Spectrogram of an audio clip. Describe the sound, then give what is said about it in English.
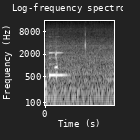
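A phone's Siri voice assistant gives its short electronic activation chime, a quick layered tone near the start followed by a tiny high blip, faint against a quiet background with no talking. “My phone Siri turned on my phone and, you know, heard me talking about, like, I hope I didn't offend all the Christians and shit, and it's looking up city planters for me.”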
